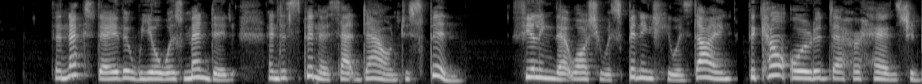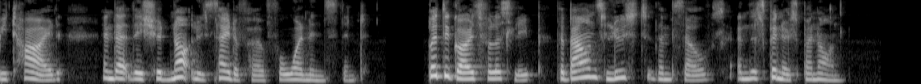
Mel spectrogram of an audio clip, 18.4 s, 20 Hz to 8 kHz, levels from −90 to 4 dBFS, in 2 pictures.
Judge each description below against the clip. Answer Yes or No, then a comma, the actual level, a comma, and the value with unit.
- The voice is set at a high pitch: Yes, high, 225 Hz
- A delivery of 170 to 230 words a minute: Yes, average, 190 wpm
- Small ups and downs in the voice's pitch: No, average, 3.9 semitones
